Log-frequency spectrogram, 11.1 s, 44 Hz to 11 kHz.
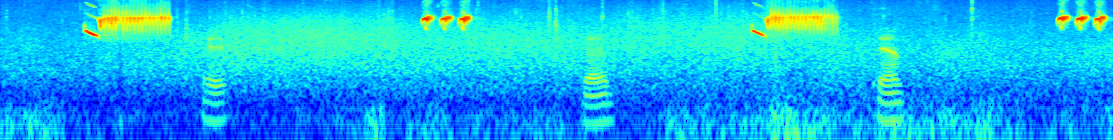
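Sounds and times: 
faint steady hiss: 0.0s - 11.1s
bird trilling: 0.8s - 2.2s, 4.2s - 4.8s, 7.5s - 9.0s, 10.5s - 11.1s
speech: 2.0s - 2.4s, 5.8s - 6.2s, 8.8s - 9.2s.

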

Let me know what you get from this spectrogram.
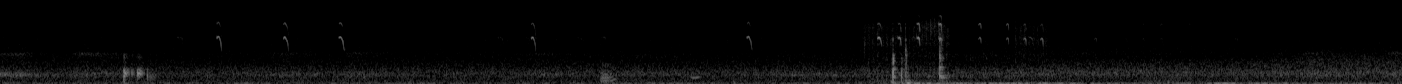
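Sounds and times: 
steady outdoor noise: 0.0s - 14.0s
wild birds chirping: 6.8s - 14.0s.

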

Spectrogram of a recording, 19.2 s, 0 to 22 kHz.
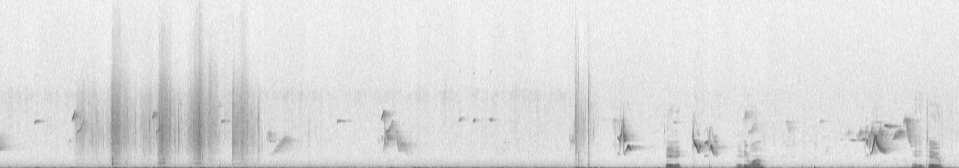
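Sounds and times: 
bird calling in short high thin chirps: 0.0s - 8.4s, 12.2s - 18.7s
low hiss: 0.0s - 19.1s.

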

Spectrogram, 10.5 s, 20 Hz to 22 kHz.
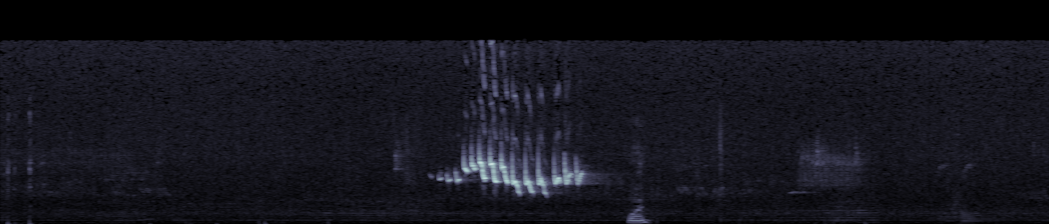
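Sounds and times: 
ground warbler song trill: 4.3s - 6.0s
speech: 6.3s - 6.6s.

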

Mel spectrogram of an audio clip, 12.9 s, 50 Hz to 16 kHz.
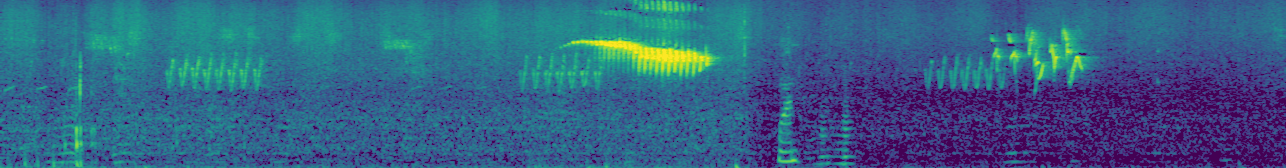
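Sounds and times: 
Orange-crowned Warbler song: 0.0s - 3.1s, 3.8s - 4.3s, 5.2s - 7.2s, 9.2s - 11.0s
speech: 7.8s - 8.6s.

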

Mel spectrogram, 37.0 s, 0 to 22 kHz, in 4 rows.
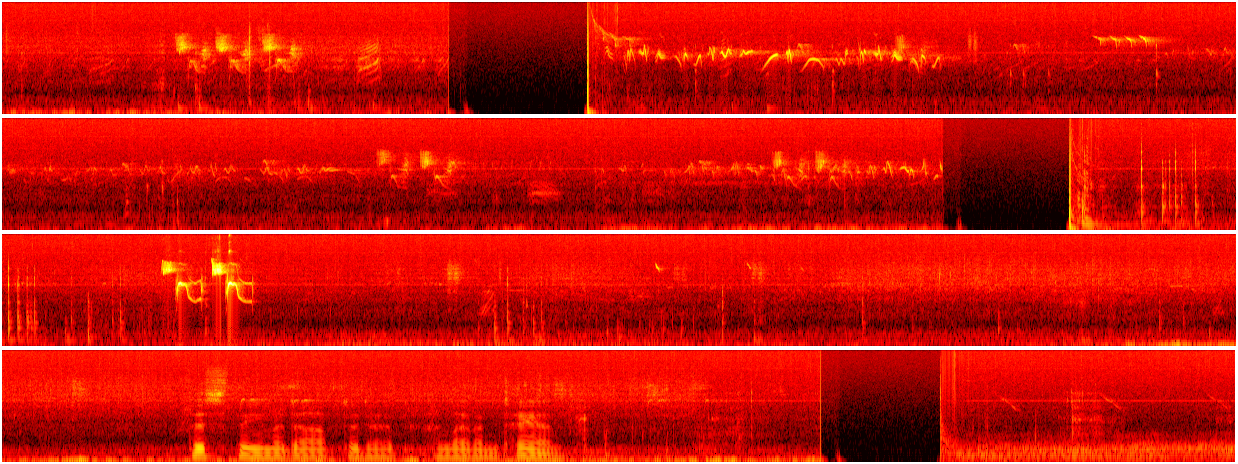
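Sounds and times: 
bird chirping in answer to another bird: 0.0s - 3.4s, 4.4s - 16.3s, 17.3s - 33.9s, 34.8s - 37.0s
speech: 1.3s - 1.8s, 29.2s - 32.3s
sharp thump: 17.3s - 19.4s.

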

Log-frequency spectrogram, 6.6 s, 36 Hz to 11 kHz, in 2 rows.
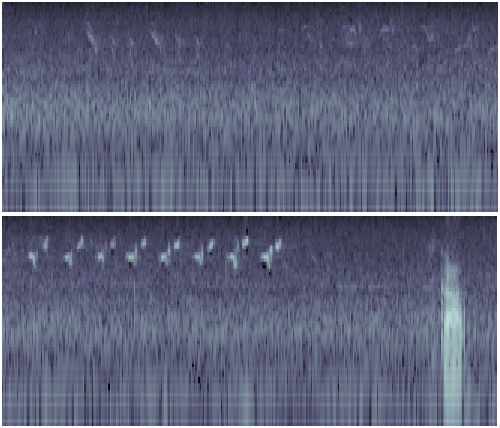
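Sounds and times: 
steady background hum: 0.0s - 6.5s
flight calls of wild crossbills drawn in by a captive bird: 0.6s - 5.4s.

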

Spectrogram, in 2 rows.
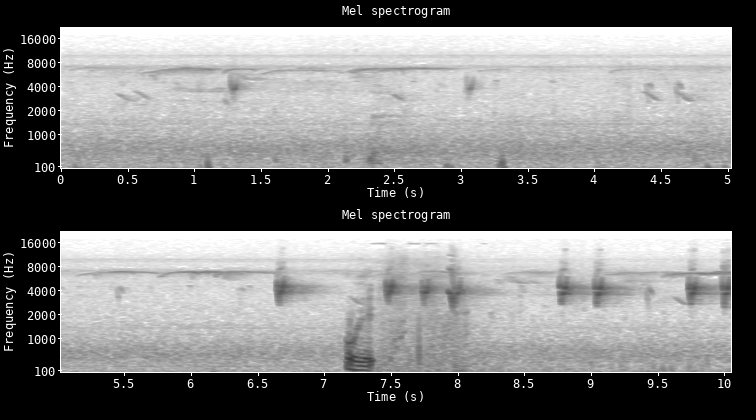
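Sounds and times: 
high sharp bird flight calls: 6.6s - 10.0s
speech: 7.2s - 7.7s.

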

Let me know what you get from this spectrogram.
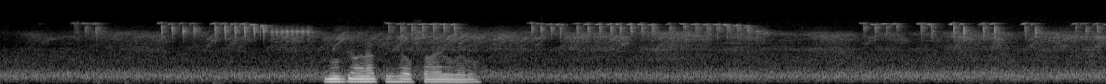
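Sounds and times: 
outdoor background: 0.0s - 11.0s
Mexican jays calling: 3.2s - 4.8s
speech: 3.2s - 4.9s.

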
